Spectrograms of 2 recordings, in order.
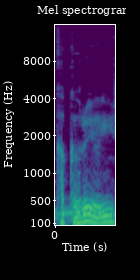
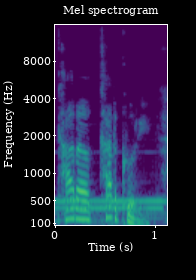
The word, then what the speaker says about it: katakuri: That Kakuri sure miss you too. Indeed, your I keep saying it wrong. It's like katakuri. Indeed, your katakuri are also rich with emotions.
